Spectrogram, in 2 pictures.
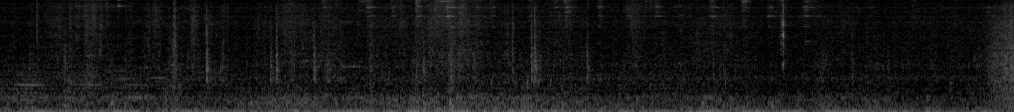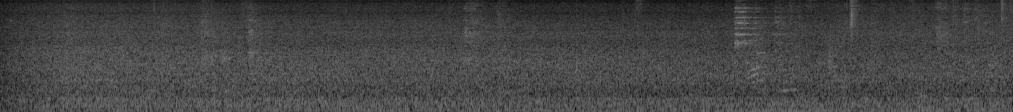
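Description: Passenger train in motion: a steady low rumble, which about halfway through gives way abruptly to a louder, even rushing noise.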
